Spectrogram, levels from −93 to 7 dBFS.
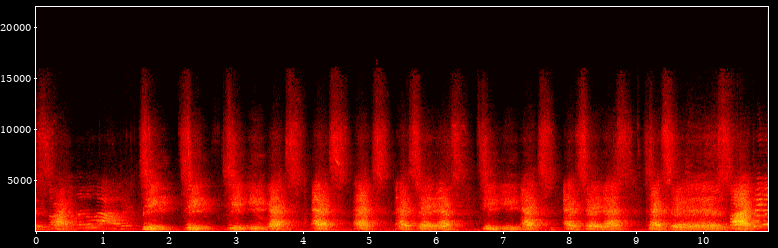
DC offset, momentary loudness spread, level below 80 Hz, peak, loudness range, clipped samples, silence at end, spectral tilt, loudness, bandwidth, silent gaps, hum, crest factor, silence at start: under 0.1%; 10 LU; -68 dBFS; -12 dBFS; 2 LU; under 0.1%; 0 s; -3.5 dB/octave; -33 LUFS; 16 kHz; none; none; 22 dB; 0 s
